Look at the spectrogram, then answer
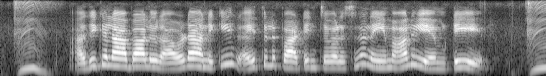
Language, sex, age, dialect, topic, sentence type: Telugu, female, 56-60, Utterandhra, agriculture, question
